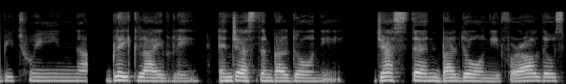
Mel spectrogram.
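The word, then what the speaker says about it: Baldoni: between these two actors it is not Justin balani read his freaking last name it is Justin baloni it is pronounced as it is written baloni give me a break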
